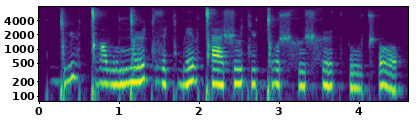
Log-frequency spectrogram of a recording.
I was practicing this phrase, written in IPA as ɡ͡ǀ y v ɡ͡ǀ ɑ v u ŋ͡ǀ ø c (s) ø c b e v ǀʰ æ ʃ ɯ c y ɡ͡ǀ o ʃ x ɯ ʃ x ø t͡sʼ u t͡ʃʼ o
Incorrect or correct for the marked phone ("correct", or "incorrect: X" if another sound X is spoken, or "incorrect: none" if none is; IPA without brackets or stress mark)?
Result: incorrect: z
